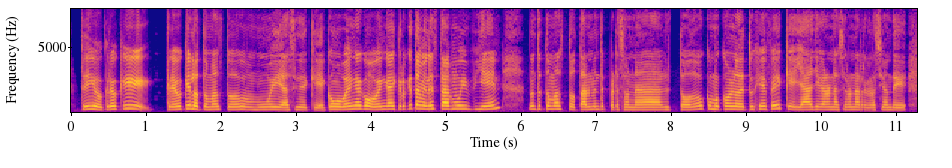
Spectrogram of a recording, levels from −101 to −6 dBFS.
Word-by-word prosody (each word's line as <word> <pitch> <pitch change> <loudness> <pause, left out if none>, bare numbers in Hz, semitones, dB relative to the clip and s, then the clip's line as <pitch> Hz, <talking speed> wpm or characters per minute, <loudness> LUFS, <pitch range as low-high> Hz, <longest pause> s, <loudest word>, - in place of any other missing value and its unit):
Te - - +1
digo, 230 -3 +3
creo 230 +3 +2
que 275 -8 +4
creo 215 +2 +3
que, 280 0 +4
lo 245 -3 +5
tomas 215 +1 -2
todo 210 0 -2
muy 205 +1 -2
así, 190 +2 -2
de 195 -1 -4
que 175 -1 -3
como 215 +2 +3
venga 240 +4 +3
como 245 -4 +3
venga. 225 +3 +2
Y 245 - +1
creo 235 0 -2
que 285 - -2
también, 275 -4 +3
está 255 -1 +5
muy 260 +1 -3
bien. 235 +7 -2 0.4
No 240 - -4
te 255 - -5
tomas, 250 -1 -3
totalmente 210 +2 -1
personal 195 -1 -2
todo, 205 +5 -3
como 240 -3 -3
con 230 0 +2
lo 225 - +4
de 220 0 +3
tu 220 - -5
jefe, 250 +6 -1
que 215 -5 -4
ya 200 0 +3
llegaron 205 -1 -2
a 200 - -1
hacer 200 +1 -7
una 205 0 -1
relación 195 0 -7
de 180 -2 -3
215 Hz, 235 wpm, -22 LUFS, 200-245 Hz, 0.4 s, lo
